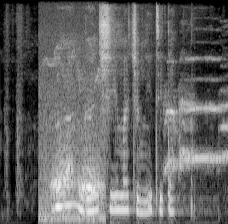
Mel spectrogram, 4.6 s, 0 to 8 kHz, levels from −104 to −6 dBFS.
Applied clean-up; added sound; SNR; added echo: none; Bird; -2 dB; reverberation time 1.1 s.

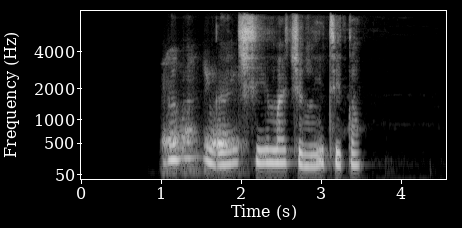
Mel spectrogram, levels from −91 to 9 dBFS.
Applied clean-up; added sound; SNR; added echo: neural mask model DeepFilterNet 3.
